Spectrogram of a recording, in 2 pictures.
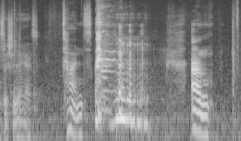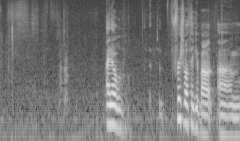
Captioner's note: laughter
